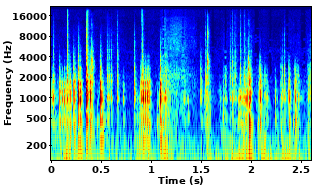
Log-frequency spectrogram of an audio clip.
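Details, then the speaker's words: Volvo S60 (circa 2004) center console: irregular creaky squeaky plastic bursts each time the side trim is pressed; plastic trim squeak. "and finally you also have this side trim here that makes noise when I push on it"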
